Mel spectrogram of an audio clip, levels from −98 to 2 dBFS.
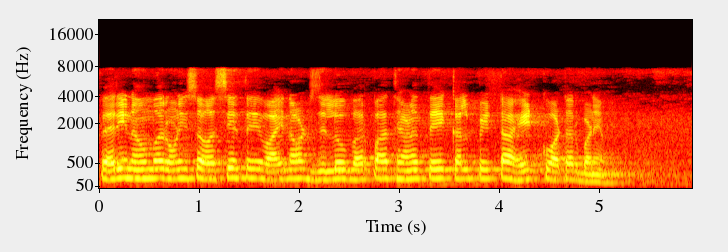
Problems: none marked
